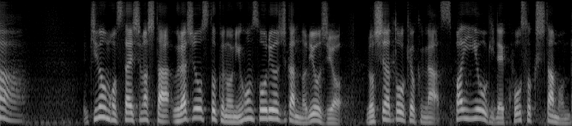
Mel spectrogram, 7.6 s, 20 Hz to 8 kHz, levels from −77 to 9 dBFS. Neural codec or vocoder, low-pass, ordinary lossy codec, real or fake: codec, 16 kHz, about 1 kbps, DyCAST, with the encoder's durations; none; none; fake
